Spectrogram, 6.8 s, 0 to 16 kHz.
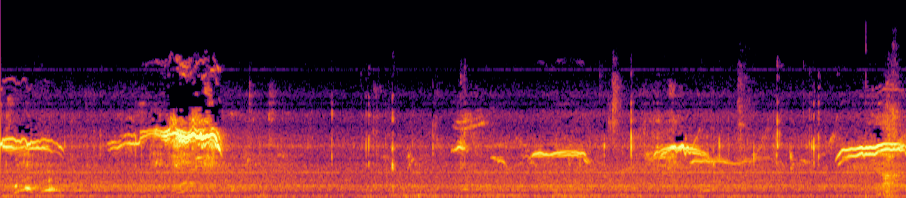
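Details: Bald eagles at the Decorah nest in the evening, around 7:50 pm, while the mother feeds three eaglets. High, thin whistled calls with slurred rising and falling notes: one long drawn call early, then several shorter ones, over faint background hiss.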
